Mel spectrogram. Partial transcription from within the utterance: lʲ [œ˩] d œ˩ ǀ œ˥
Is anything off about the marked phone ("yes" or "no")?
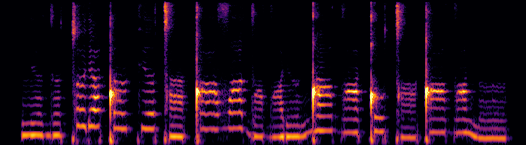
no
